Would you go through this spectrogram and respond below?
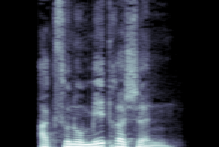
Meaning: inflection of axonometrisch: 1. strong genitive masculine/neuter singular 2. weak/mixed genitive/dative all-gender singular 3. strong/weak/mixed accusative masculine singular 4. strong dative plural
- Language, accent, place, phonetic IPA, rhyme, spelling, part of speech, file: German, Germany, Berlin, [aksonoˈmeːtʁɪʃn̩], -eːtʁɪʃn̩, axonometrischen, adjective, De-axonometrischen.ogg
